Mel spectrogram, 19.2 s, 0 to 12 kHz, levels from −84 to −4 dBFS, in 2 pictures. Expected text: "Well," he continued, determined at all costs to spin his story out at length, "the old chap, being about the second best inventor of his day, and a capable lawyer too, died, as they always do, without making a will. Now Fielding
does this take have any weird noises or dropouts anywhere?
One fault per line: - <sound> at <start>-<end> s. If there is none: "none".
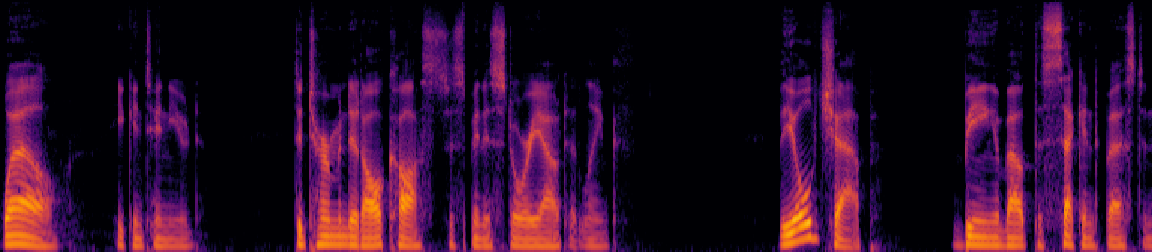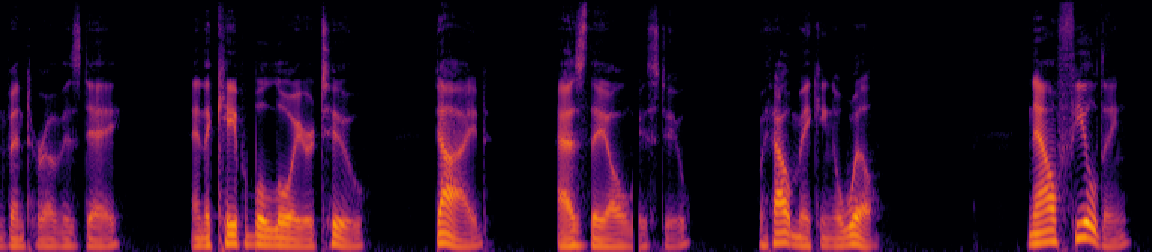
- dropout at 14.9-14.9 s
